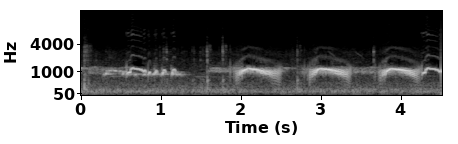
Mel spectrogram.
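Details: Zebra dove, local bird, calling and answered by a rival; a rapid stuttered trill then three long arched coos repeated about once a second, clear over low hum.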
